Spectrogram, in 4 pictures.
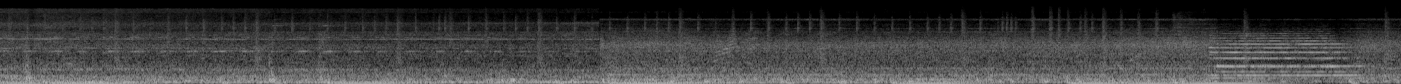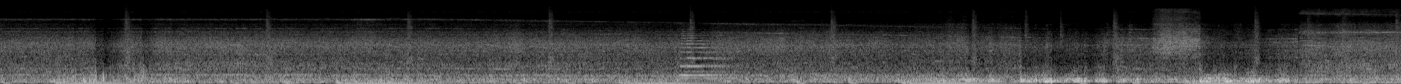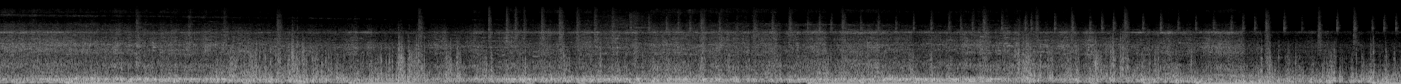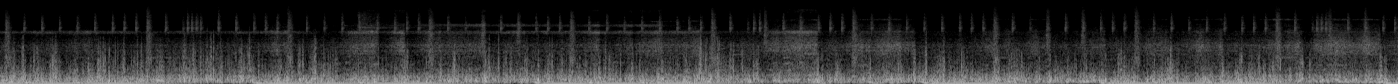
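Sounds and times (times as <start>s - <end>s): train wheels clickety-clack: 0.0s - 56.0s
train horn: 12.0s - 13.8s, 20.8s - 21.5s.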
